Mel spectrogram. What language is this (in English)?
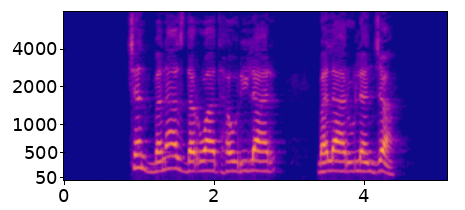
Central Kurdish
